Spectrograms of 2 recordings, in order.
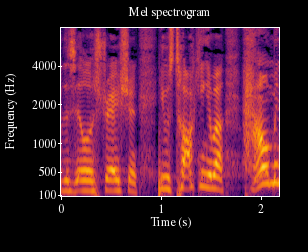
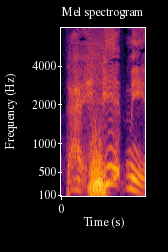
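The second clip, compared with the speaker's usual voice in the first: ordinary talk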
